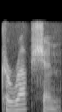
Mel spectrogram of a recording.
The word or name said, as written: corruption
